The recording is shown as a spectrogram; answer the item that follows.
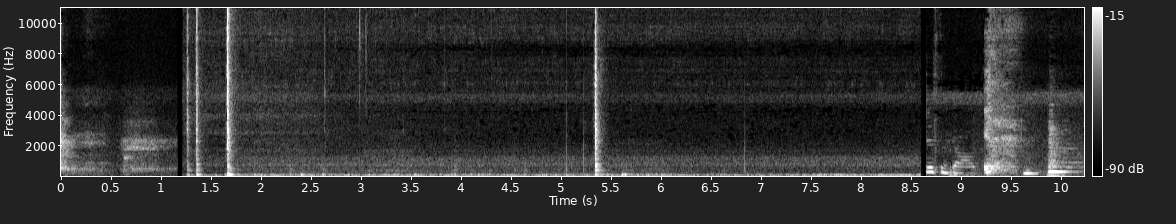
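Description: Small kindling fire just lit in a wood stove's firebrick-lined firebox, burning with a faint low rumble and a few sharp pops.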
